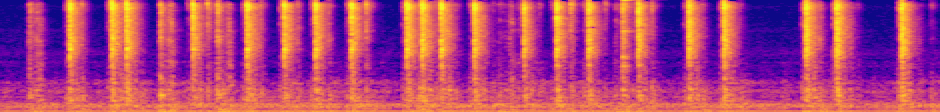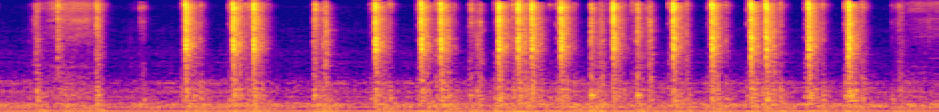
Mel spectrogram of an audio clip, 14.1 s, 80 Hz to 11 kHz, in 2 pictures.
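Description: Typebars of a 1951 Smith Corona Silent manual typewriter striking the platen in a fast, uneven run of clacks, about five a second. Partway through, the typing stops briefly while the carriage is pushed back with the return lever, then resumes.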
